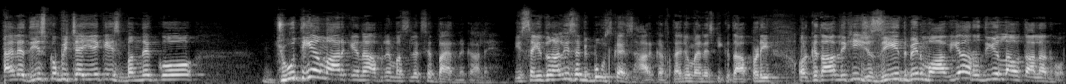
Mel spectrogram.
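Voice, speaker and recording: A man's voice: sits high, big pitch swings, a bit bright. A man with a Punjabi accent giving a combative religious lecture, mocking his opponent and putting questions straight to his listener. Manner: combative, mocking, drifts between Urdu and Punjabi. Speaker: religious speaker.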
